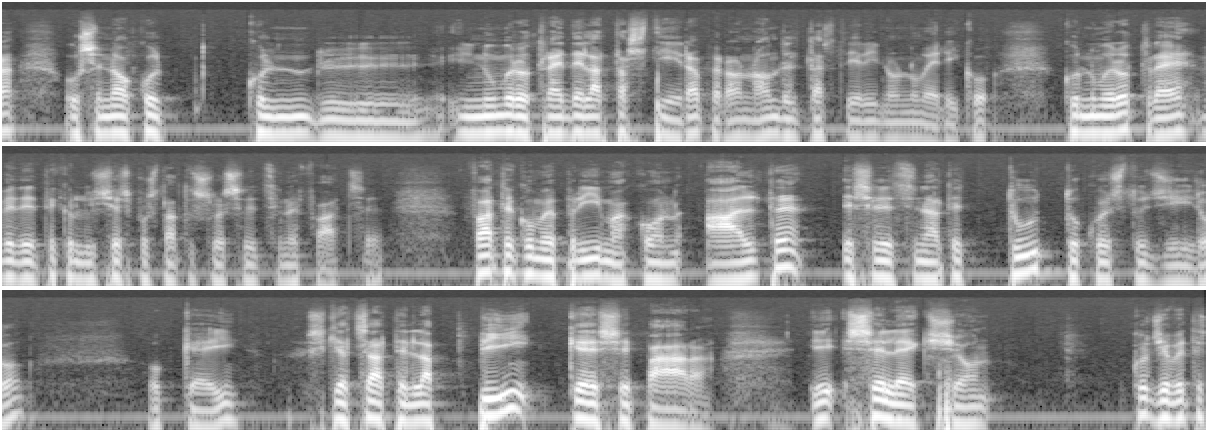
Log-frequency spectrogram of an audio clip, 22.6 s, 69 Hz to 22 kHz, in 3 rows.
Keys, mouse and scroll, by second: 7.1 3, 10.4 click, 12.2 alt+click, 17.9 p.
